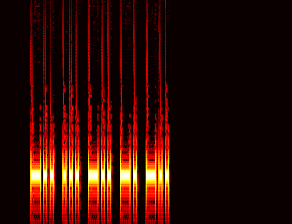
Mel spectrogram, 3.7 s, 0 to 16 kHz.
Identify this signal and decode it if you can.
Morse code, heard as a keyed tone, about 30 wpm, 700 Hz. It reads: DSDND
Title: Code Groups - 5 Letters - 30wpm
